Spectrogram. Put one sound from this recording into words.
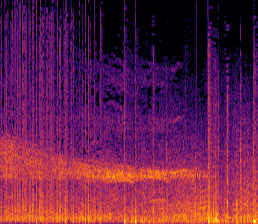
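A firework whistles with a high, slowly falling screech.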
